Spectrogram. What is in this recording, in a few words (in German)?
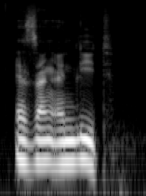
"er sang ein Lied", intonation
